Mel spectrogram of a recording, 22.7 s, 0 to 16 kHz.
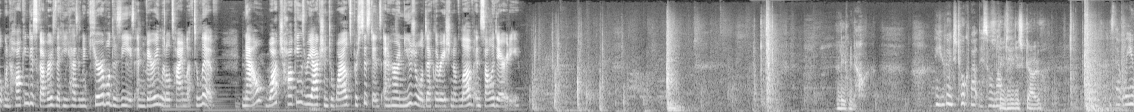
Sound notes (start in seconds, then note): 10.5 footsteps tapping; 13.3 thudding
